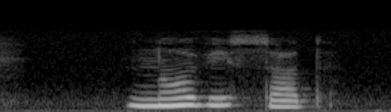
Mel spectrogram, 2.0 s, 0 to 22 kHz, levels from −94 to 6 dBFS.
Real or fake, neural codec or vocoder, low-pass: real; none; 7.2 kHz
